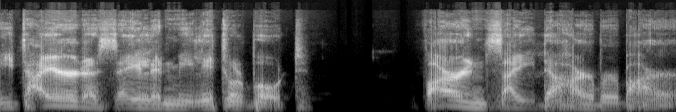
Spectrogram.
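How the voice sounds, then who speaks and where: The speaker uses a put-on character voice that sounds raspy. The pace is fairly slow. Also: man, fairly low pitch for a man. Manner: sing-song, playful.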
